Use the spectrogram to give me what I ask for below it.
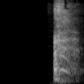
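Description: One short, sharp cough from a person who has just choked, rising abruptly out of silence and fading within a fraction of a second, with no other sound.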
